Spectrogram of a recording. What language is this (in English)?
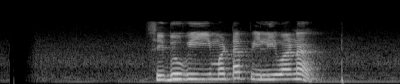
Sinhala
